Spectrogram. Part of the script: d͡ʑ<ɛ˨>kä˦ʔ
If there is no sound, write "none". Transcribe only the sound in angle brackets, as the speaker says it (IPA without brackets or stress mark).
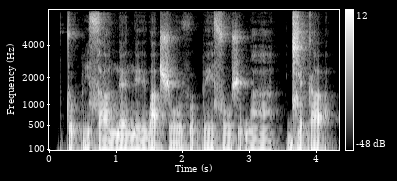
ɛ˦˨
